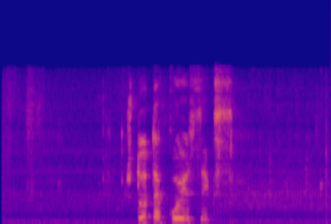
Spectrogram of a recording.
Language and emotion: Russian, neutral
